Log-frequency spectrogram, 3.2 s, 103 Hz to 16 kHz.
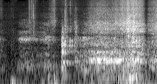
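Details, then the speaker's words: Indesit Innex XWA71451W washing machine, 7 kg, 1400 spin, maybe 10 years old, belt on: a dry rasping grind with the drum rocking about 10 mm, from a collapsed drum bearing inner race; belt tracking off. "i thought i'd put the belt back on before i start tinkering with the motor have a look at this right so it sounds awful watch the tracking of the belt it's on the out"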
